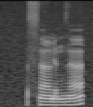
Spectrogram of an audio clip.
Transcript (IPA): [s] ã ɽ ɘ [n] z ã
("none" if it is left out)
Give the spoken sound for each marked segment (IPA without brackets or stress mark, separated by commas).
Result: s, n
